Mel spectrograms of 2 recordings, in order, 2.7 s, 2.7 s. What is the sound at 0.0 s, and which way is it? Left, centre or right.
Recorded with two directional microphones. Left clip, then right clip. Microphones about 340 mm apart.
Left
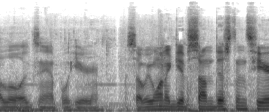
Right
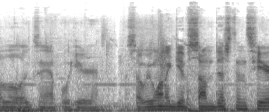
Speech, left.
